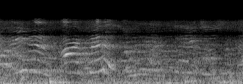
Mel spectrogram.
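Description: Children playing: young children's voices shouting and squealing, with high-pitched rising and falling squeals in the first second.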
